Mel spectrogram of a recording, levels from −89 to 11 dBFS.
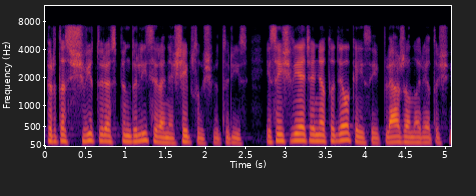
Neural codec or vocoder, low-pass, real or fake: none; 7.2 kHz; real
